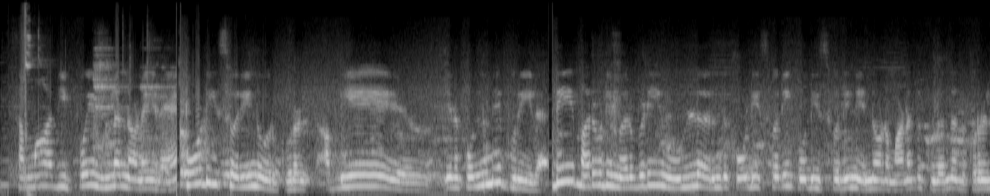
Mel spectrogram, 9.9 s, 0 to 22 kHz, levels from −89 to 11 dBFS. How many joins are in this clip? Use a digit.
2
